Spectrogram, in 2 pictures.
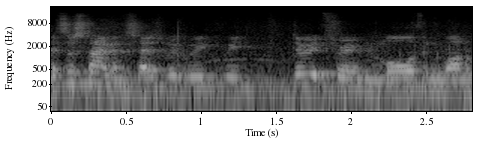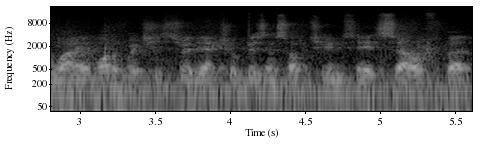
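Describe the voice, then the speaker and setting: A man with a British accent talks at a very fast pace, his voice carrying audible room echo over noticeable background noise. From UK. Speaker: presenter at a sales meeting, fitness trainer. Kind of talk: sales presentation. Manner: hesitant fillers.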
